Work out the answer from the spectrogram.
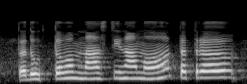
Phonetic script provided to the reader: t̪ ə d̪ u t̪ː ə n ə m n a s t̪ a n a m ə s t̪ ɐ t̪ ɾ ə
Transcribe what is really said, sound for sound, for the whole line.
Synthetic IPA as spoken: t̪ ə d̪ u t̪ː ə m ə m n a s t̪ i n a m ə t̪ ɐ t̪ ɾ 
